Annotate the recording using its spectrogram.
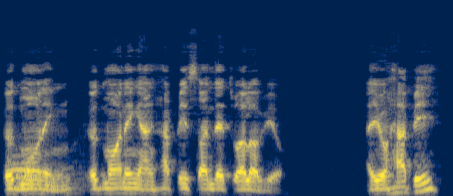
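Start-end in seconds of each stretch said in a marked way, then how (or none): none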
